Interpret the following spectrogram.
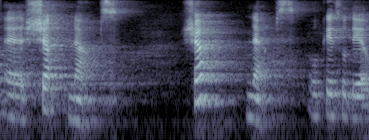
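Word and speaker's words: schnapps: We have sashnaps. We have sauces. So sashnap is children. This word is pronounced as sahnaps. Okay, this is pronounced as shahnaps.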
